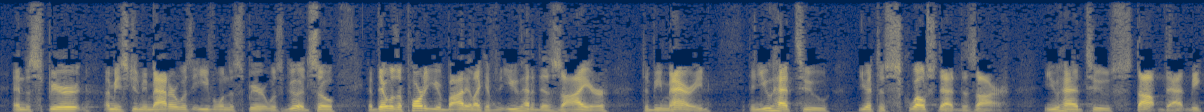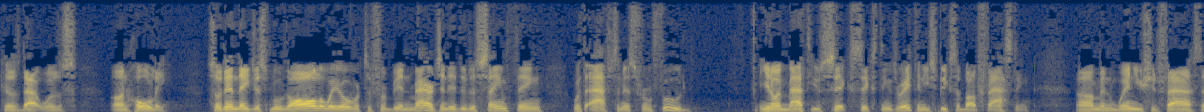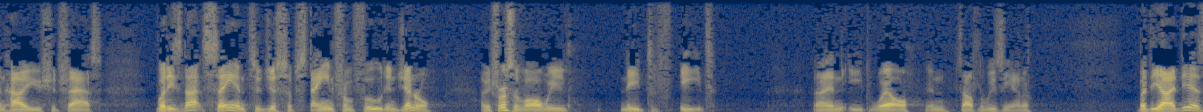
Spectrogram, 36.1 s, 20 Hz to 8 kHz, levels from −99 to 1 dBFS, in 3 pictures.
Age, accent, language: 30-49, American, English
